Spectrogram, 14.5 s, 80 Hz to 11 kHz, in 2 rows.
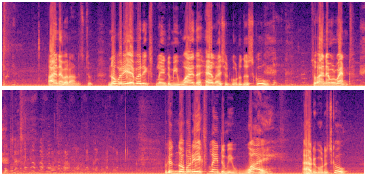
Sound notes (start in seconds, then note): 0.0 laughter; 7.0 laughter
